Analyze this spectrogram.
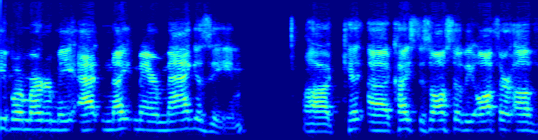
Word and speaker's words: Keist: Did I say it right? Is it Keist? You did. You said it right.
